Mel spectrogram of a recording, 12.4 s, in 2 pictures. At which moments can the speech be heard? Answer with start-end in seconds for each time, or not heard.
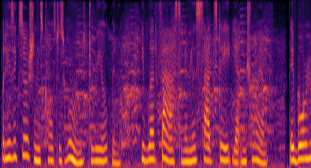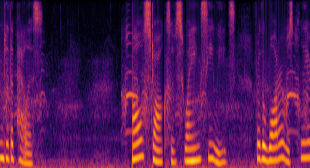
0.0-7.0, 8.8-12.3.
